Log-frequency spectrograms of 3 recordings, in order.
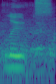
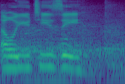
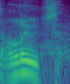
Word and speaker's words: Lutz: Like Jeff Lutz, but it's Loots. Bill's name is pronounced like L O O Ts.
